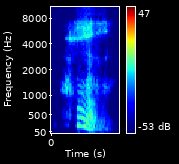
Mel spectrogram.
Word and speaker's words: Hum: Our third exercise on page 16, we play with the syllable HUM, whom. Just like the word whom, as in the phrase that a butler might answer when someone knocks upon the door.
